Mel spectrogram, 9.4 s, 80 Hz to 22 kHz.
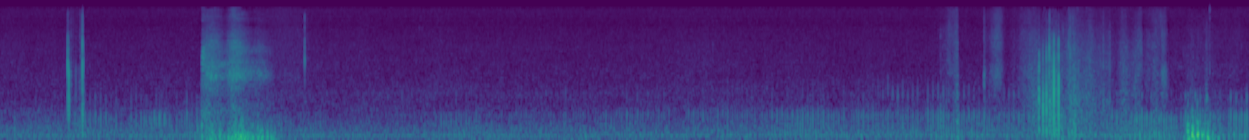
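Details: Konrad, a 3-month-old Turkish Van kitten, purrs steadily, a low continuous rumble with a few brief rustles.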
